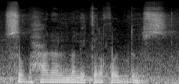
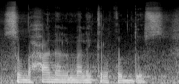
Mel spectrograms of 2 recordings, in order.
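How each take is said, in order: No difference in how they are said.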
